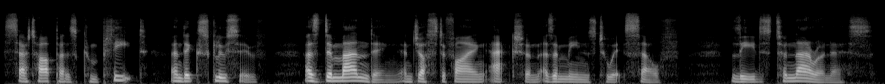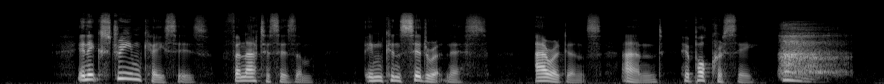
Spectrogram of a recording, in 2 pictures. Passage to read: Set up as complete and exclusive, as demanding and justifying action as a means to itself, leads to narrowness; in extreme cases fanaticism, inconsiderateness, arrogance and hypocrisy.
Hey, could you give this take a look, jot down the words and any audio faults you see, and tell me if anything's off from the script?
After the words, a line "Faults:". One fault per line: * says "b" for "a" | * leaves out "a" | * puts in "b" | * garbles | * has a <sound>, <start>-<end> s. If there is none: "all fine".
Set up as complete and exclusive, as demanding and justifying action as a means to itself, leads to narrowness; in extreme cases fanaticism, inconsiderateness, arrogance and hypocrisy.
Faults:
* has a sigh, 16.6-17.4 s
